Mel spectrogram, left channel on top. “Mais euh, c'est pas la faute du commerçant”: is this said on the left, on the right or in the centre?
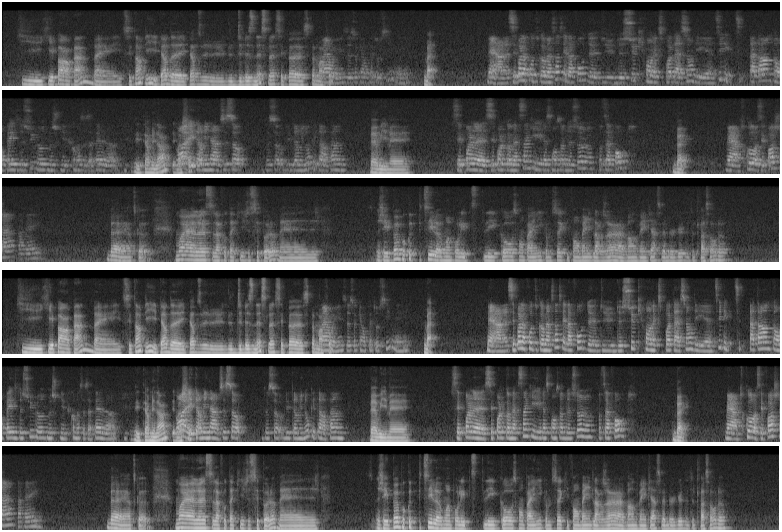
Right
